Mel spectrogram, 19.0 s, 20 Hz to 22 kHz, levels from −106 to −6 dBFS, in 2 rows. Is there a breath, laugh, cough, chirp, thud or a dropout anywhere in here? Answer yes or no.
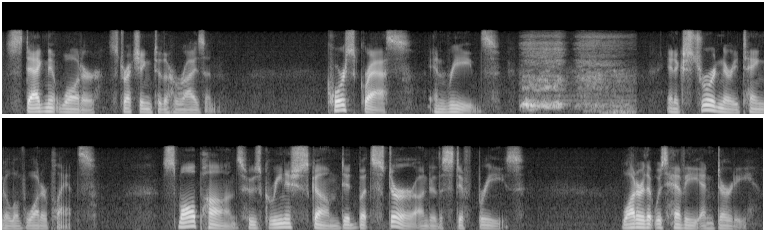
yes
